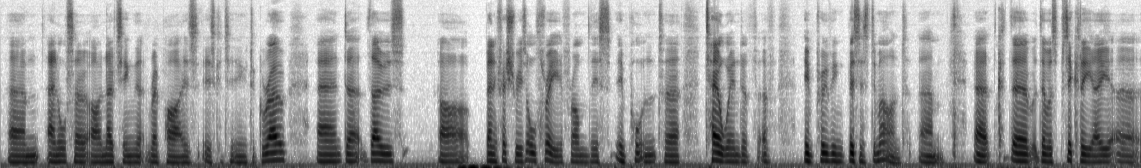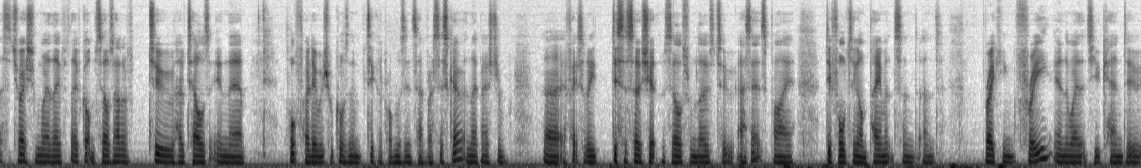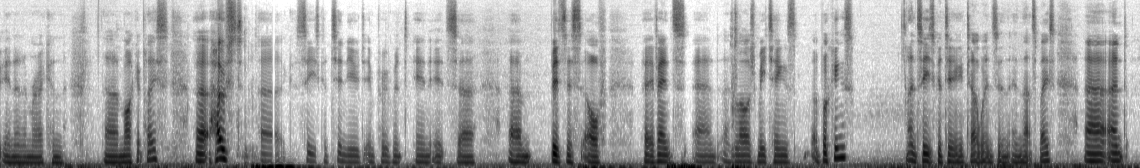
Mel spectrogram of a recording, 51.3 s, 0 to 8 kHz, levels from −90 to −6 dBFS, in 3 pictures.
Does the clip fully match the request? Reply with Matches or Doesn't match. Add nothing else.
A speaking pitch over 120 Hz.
Doesn't match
